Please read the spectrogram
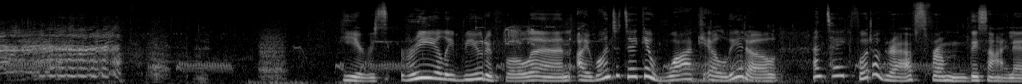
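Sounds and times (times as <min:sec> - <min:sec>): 
wild horse neighing on an island in Anzali Lagoon: 0:00.0 - 0:02.9
speech: 0:03.4 - 0:10.2.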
